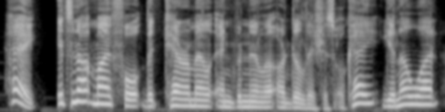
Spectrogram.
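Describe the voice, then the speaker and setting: Animated, chatty werewolf boyfriend played by a man. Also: a little high, a little fast, dry recording, clean studio sound, soft background music. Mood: playfully defensive. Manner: chatty, teasing, mock-defensive, emphatic. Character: playful, easygoing young male werewolf boyfriend. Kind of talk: casual boyfriend roleplay audio, one-sided conversation.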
